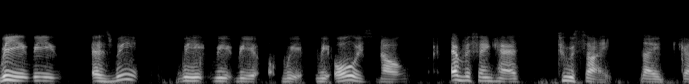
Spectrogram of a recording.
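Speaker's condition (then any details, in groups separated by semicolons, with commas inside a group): No condition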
